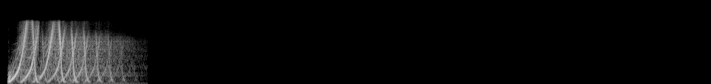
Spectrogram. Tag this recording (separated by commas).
Sound effect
